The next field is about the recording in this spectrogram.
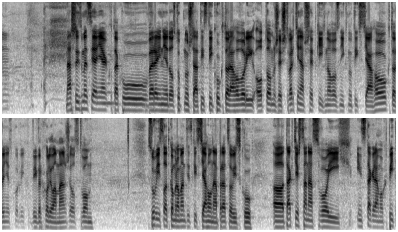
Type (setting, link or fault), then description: setting, busy venue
